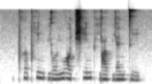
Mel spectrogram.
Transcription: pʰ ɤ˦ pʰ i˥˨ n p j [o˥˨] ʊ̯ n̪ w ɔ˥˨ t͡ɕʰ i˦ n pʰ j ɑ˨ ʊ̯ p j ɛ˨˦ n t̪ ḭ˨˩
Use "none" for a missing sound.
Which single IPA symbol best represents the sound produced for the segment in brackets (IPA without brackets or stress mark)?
o˨˦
